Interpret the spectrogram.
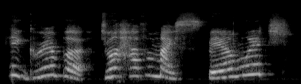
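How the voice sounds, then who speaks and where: A woman playing an eager, wholesome grandchild in a mock old-time radio advert, perky and deliberate. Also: very high-pitched, lively intonation, bright, forceful tone, heavily acted. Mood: eager, cheery.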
